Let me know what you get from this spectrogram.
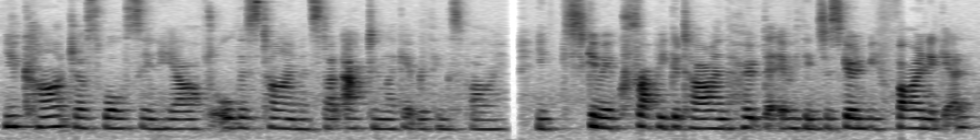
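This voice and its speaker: A woman with a posh British accent delivering a rapid, reproachful monologue. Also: medium pitch, little pitch movement, fairly bright tone, roomy sound, slight background noise, poor audio. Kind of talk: emotional scripted monologue.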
